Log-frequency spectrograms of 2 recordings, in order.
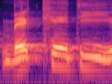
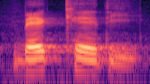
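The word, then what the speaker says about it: μηκέτι: 다시는 이라고 하는 말은 헬라어로 매 캐디 라고 읽습니다 한번 따라해 보십시오 매 캐디 우리차 키도 따라 하시고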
